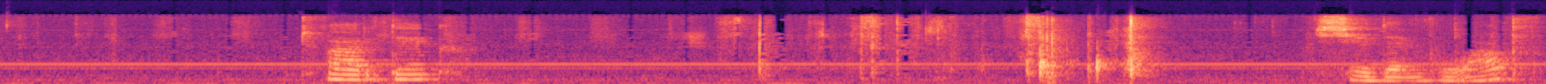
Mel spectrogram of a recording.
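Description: A deck of cards is shuffled by hand.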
